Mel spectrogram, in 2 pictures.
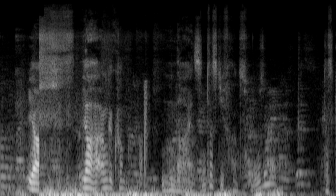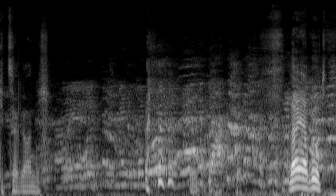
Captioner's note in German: gelächter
